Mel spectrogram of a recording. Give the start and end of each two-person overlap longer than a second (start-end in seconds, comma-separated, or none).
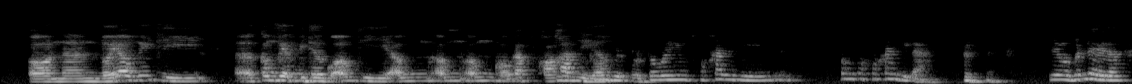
none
